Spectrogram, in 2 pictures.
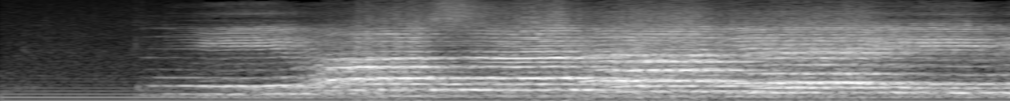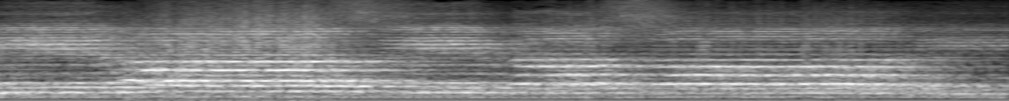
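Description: A woman cantor singing the sung refrain of the responsorial psalm over sustained electronic keyboard chords. The chords sound alone at first and the voice comes in about a second in, with a short break near the middle.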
